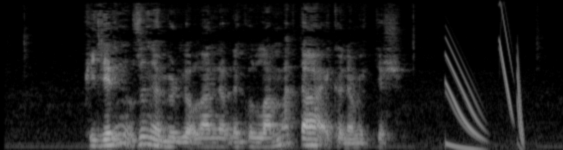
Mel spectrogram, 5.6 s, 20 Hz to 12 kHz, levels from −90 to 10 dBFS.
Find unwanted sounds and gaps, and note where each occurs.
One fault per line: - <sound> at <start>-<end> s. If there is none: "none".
- chirp at 4.4-5.2 s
